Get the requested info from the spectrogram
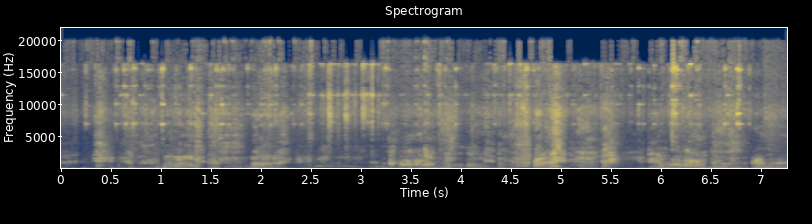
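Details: Dogs at play in a dog park, making fierce-sounding death growls and odd noises: rough, broken growls and snarls rising and falling in bursts throughout, with scuffling between them.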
